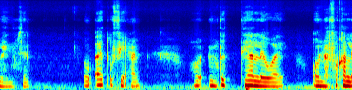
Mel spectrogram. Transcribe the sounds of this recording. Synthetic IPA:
ɐhnɪmsɐn | ʔɔwʔaːd̪ʊfḭːʕɑn | ɔːɪnt̪ʰɐt̪ʰɪjɐːlɛwɑːjɛɔːnɐfɑqɑlɛ

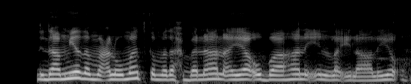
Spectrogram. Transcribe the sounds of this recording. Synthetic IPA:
nɪðaːmjɐðɐmɑʕluːmaːd̪kʰɐmɐðɑħbɐnːaːnɐjaːʔʊbaːɦɐnɪ̰nlɐʔɪlaːlɪjɔ

